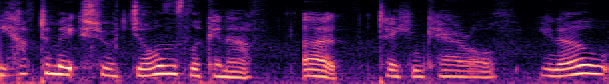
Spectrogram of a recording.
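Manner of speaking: voice dropped low. Speaking in character to the group about john, she says this in a lowered voice. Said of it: "She she lowers her voice".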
